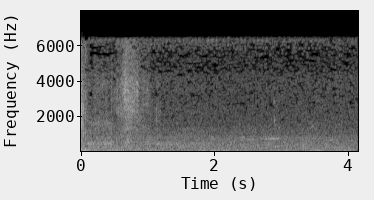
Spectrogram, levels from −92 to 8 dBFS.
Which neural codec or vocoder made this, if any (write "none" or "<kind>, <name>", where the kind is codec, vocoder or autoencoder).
none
